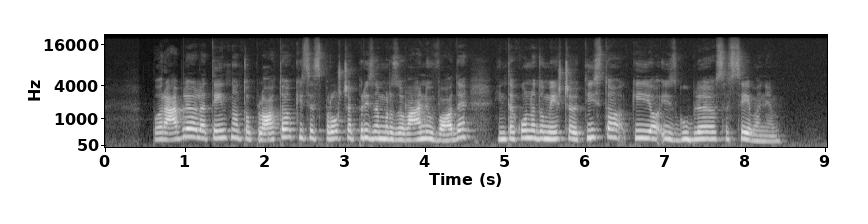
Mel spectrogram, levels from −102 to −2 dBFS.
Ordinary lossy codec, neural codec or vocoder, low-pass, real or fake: none; vocoder, 44.1 kHz, 128 mel bands every 256 samples, BigVGAN v2; 19.8 kHz; fake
